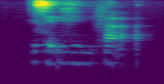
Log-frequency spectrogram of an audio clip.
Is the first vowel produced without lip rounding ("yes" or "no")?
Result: yes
